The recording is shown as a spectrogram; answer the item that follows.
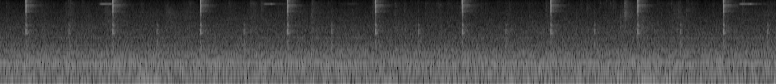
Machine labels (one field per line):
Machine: valve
